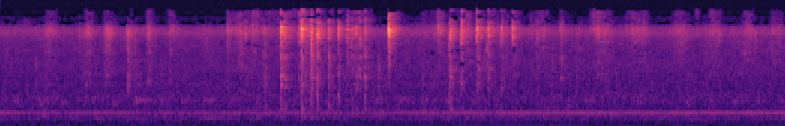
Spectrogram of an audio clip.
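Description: Light clicks and taps of a stainless-steel mixer-grinder jar against a steel plate as ground powder is shaken out of it, a quick cluster of them about three seconds in. A steady faint hum runs underneath.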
